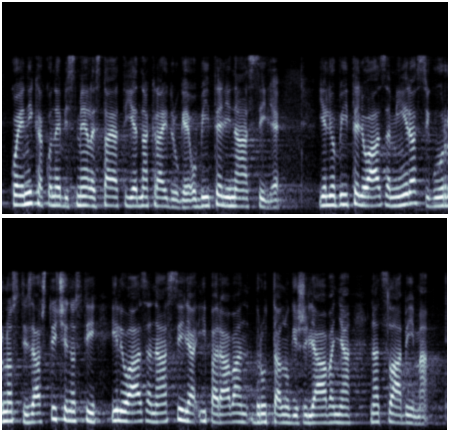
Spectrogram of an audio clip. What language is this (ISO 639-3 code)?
hrv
